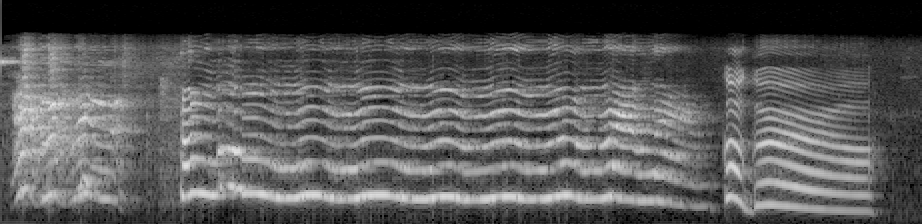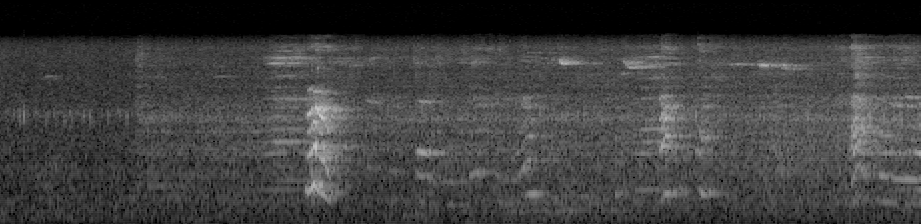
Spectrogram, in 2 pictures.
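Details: Siberian Husky named Kiva, a female, singing on request: a steady wavering howl held for about four seconds, then a sharp rising-falling yowl, followed by quiet and soft human talk.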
